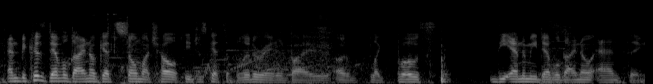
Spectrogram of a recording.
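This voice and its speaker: A man in casual gaming chat, slangy and excitable in the way he talks. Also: medium pitch, a little fast, background noise. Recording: game music behind the voice.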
